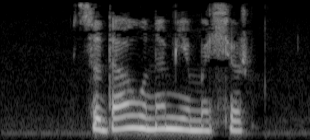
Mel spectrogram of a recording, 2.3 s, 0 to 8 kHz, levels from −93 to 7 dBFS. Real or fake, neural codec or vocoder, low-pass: real; none; 7.2 kHz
